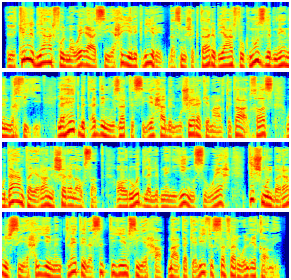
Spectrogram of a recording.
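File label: narration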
